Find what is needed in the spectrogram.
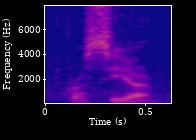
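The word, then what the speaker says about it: Rocío: Rocio. The pronunciation of your name. Rocio's right, yes.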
